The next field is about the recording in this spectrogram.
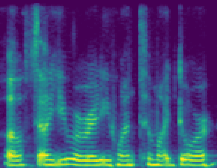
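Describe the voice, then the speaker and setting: A woman's voice: a little high, completely flat delivery, darkish tone, natural voice, poor audio. A woman reading the part of a hesitant, chatty ex-girlfriend questioned by police in a dramatic transcript reading. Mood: hesitant, casual. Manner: hesitant, halting, casual.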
